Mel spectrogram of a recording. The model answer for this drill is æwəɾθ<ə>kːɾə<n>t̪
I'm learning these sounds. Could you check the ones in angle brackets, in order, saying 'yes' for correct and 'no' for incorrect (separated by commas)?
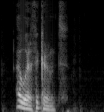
yes, no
